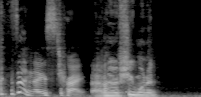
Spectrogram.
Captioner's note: giggles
